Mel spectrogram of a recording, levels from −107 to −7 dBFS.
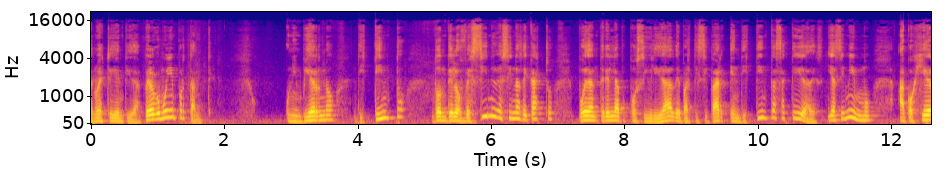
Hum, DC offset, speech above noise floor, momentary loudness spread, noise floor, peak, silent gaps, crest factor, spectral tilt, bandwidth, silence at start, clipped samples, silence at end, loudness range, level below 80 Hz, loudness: none; under 0.1%; 31 dB; 12 LU; -47 dBFS; 0 dBFS; none; 16 dB; -6.5 dB/octave; 16.5 kHz; 0 s; under 0.1%; 0 s; 3 LU; -44 dBFS; -17 LUFS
